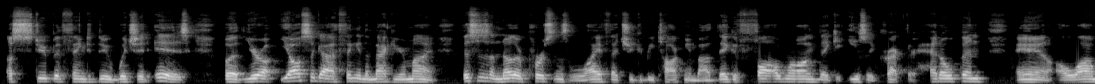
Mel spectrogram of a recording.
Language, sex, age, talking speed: English, male, 20-39, 250 wpm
